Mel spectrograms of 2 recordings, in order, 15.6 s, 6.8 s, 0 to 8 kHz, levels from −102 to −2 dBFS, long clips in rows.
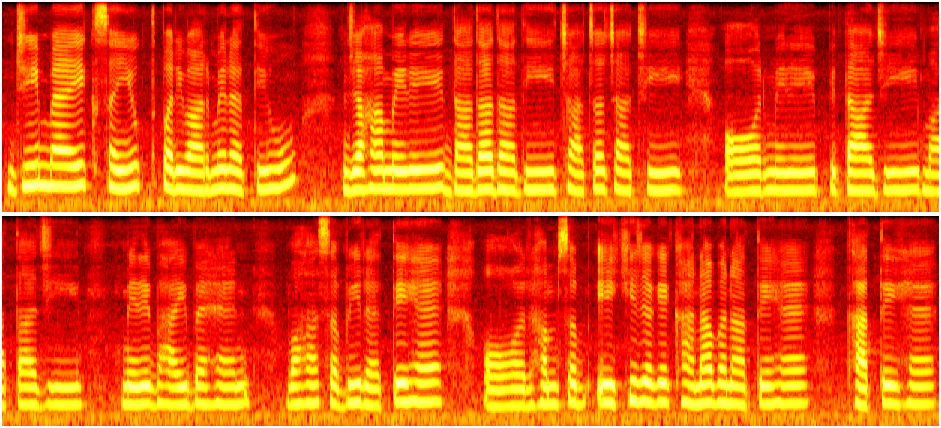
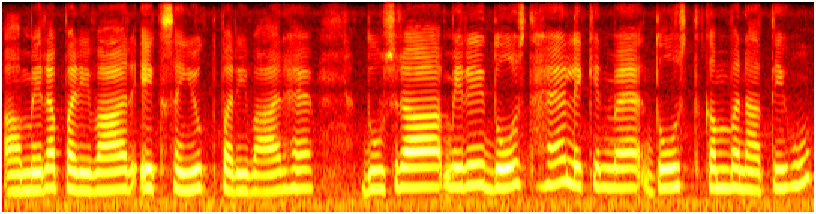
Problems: none marked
